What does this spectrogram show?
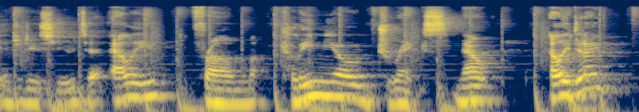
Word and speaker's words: Caleño: It's Caleño, so it's the tilde over the end just gives it that extra ño. It's a Spanish name. Caleño.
